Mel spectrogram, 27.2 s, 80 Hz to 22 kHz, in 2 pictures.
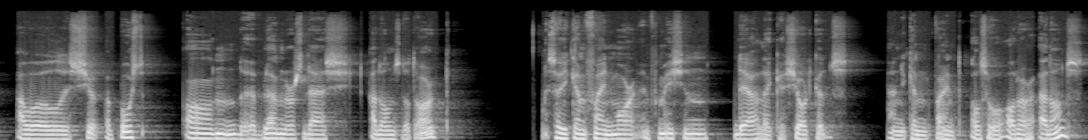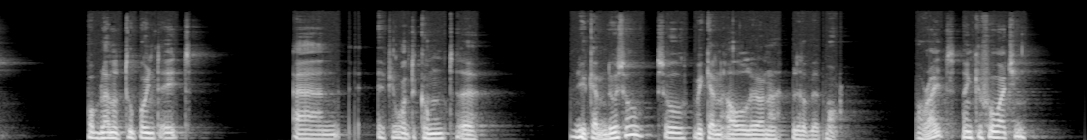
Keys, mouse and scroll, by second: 16.5-16.8 scroll down 2, 16.8 middle click, 17.9-18.4 scroll up 2, 19.2 middle click.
